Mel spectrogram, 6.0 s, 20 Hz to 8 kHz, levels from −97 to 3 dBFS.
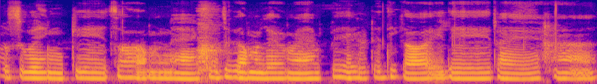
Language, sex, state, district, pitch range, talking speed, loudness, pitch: Hindi, male, Rajasthan, Jaipur, 155-170 Hz, 110 wpm, -17 LUFS, 160 Hz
